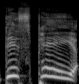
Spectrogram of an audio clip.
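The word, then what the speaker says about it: DSPIAE: Oh, it's pronounced dispe. Oh, thank you. Yes, Dispay is the other brand I've heard of.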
